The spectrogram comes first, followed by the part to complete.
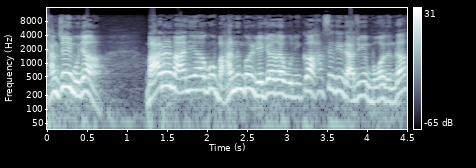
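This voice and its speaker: Here a man speaks at a fairly quick pace. His pitch is high. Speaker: chemistry lecturer for civil service exam prep. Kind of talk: lecture. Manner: fast; loud.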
